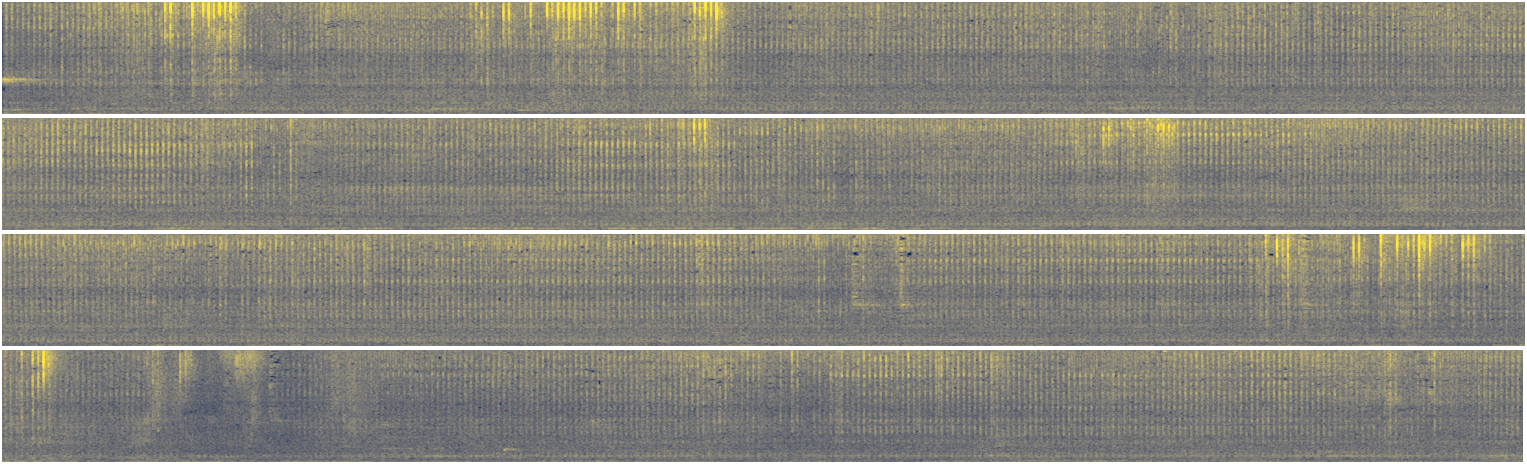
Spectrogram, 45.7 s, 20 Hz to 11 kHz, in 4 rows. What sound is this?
a super 8 camera is playing a film on the berlin atonal festival. nice ambient in the old kraftwerk. big hall - industrial
i used this sound in this track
